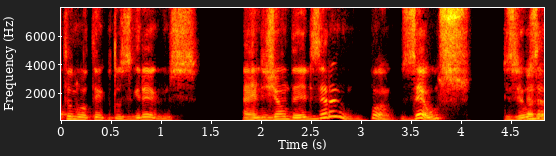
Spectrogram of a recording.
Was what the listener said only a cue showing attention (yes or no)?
yes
